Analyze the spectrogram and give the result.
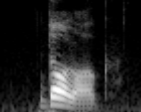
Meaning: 1. thing, object 2. affair, business, matter 3. task, work, job, duty, responsibility 4. fate, (good or bad) time
- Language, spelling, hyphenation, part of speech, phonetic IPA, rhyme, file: Hungarian, dolog, do‧log, noun, [ˈdoloɡ], -oɡ, Hu-dolog.ogg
